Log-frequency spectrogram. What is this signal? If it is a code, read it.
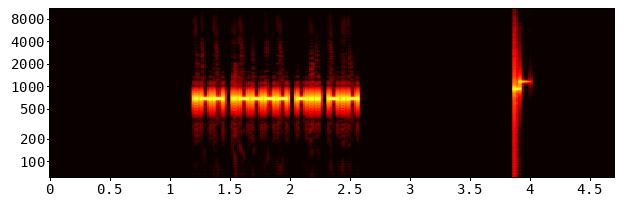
Morse code, heard as a keyed tone, about 43 wpm, 700 Hz. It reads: W1DK
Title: USA Call Signs - 4 Characters - 3x Character Spacing - 45wpm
